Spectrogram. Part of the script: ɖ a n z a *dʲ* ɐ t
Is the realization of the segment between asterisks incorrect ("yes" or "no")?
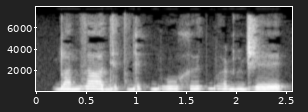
no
